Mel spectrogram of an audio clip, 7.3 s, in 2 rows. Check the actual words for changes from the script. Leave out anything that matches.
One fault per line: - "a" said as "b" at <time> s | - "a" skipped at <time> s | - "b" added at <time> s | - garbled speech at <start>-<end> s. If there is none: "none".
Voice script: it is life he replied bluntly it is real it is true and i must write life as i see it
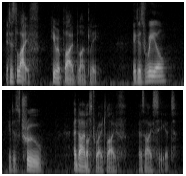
none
